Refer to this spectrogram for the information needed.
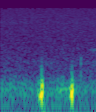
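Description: One clean pair of low heart sounds, first and second, heard at the apex: normal heart sounds.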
